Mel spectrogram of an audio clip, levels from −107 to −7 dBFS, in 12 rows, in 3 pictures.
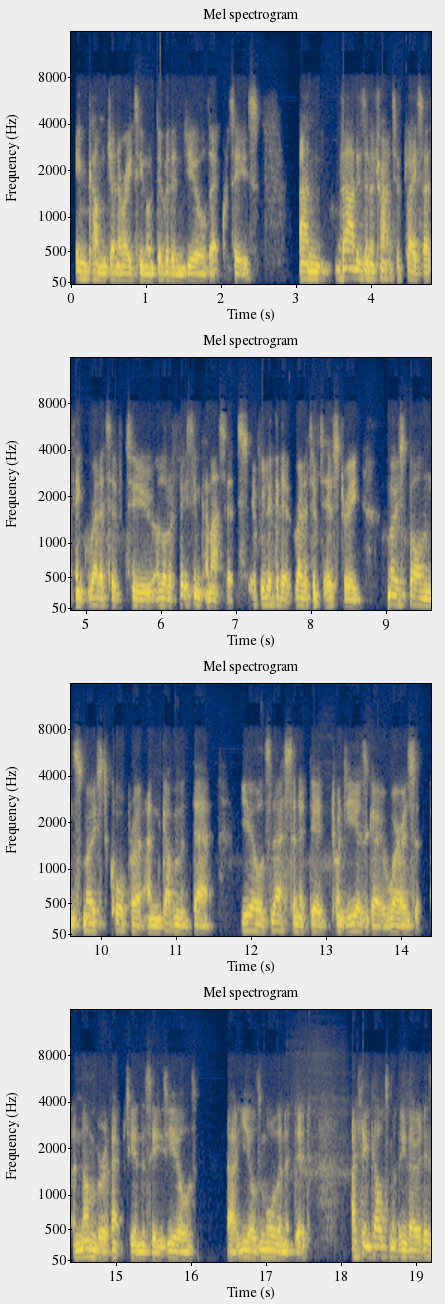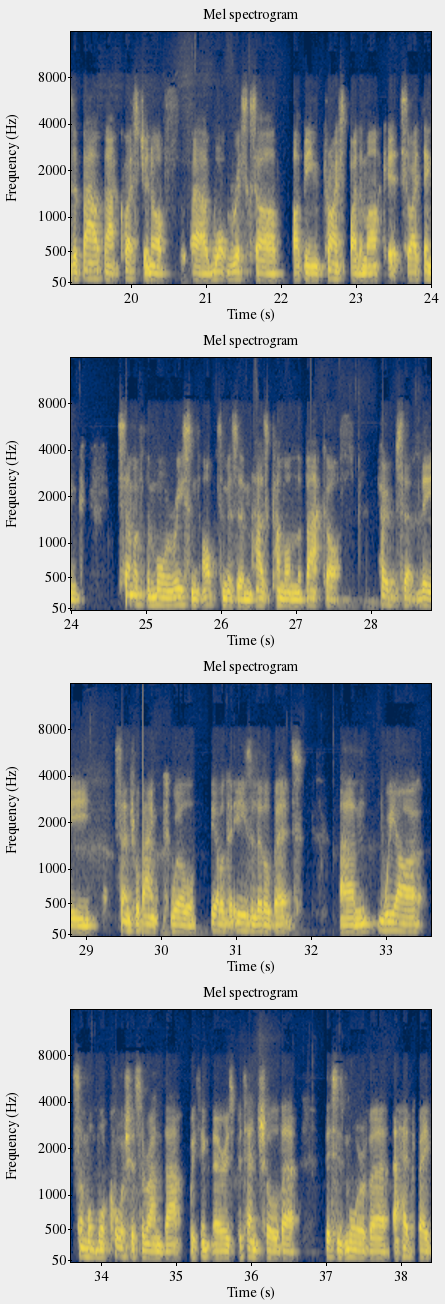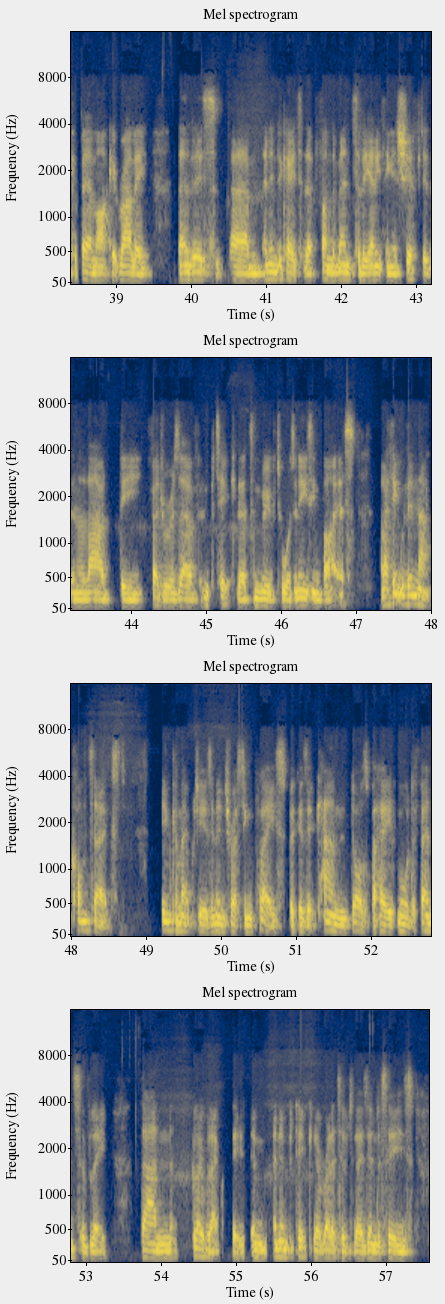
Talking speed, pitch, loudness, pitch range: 190 wpm, 95 Hz, -18 LUFS, 95-105 Hz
